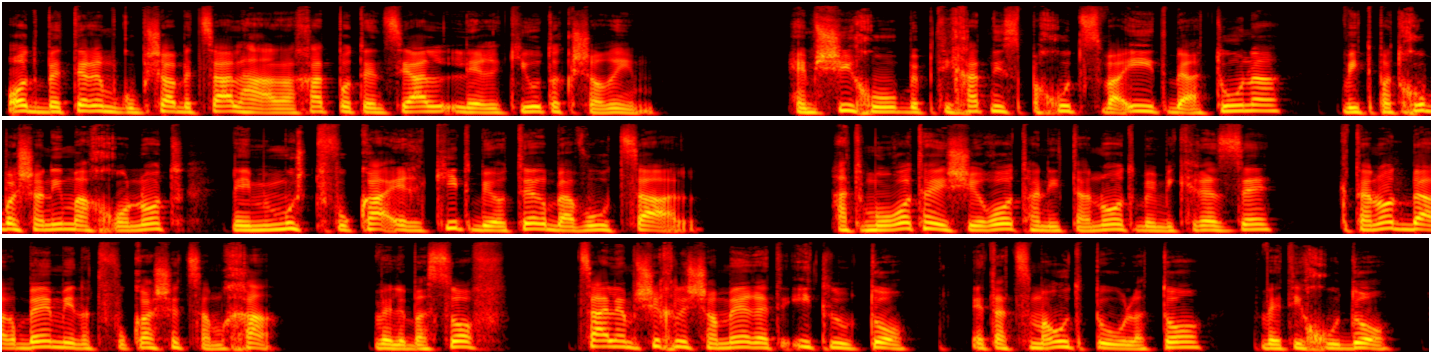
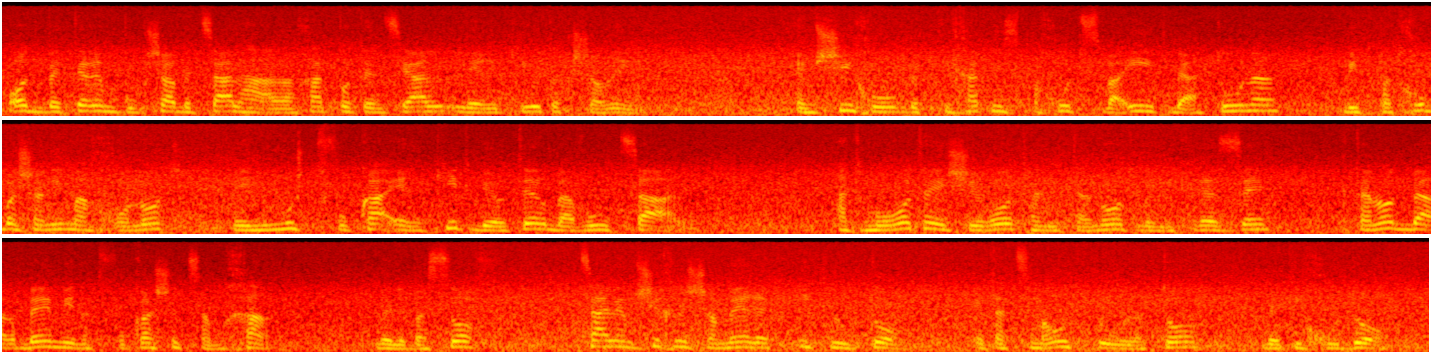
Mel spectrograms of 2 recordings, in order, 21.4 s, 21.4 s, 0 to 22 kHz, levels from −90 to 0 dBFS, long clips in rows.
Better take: first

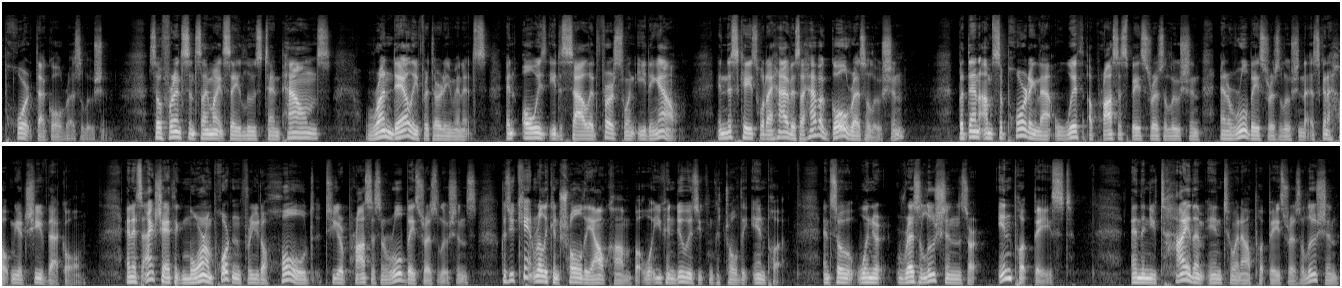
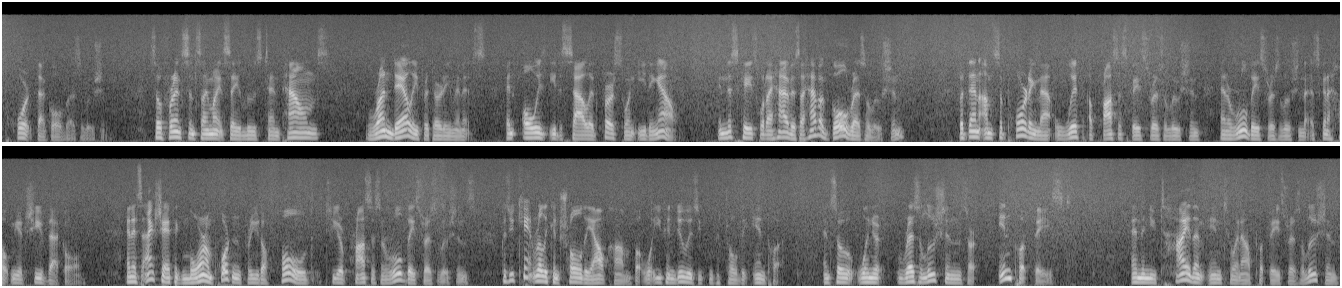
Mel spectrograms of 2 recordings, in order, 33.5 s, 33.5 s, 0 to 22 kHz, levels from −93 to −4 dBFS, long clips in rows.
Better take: first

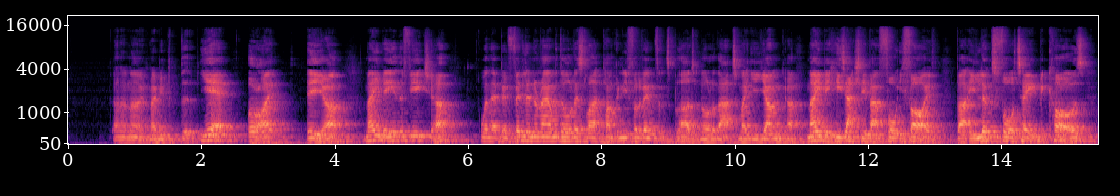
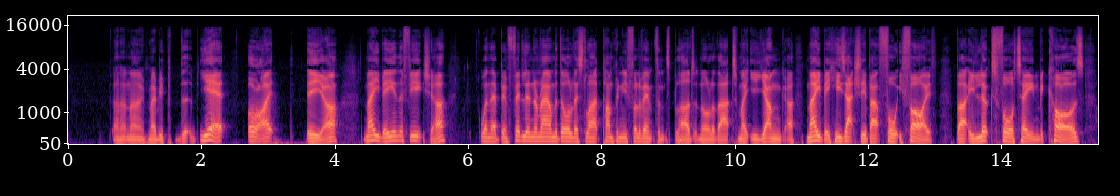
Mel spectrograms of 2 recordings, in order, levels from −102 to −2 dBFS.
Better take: second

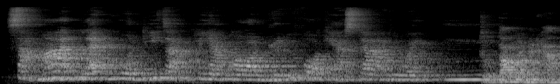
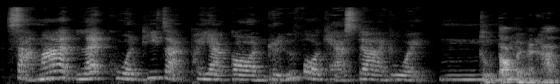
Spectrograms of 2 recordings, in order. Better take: second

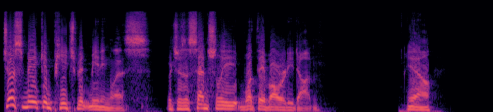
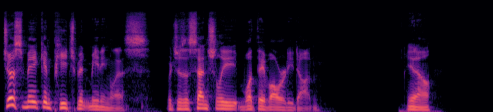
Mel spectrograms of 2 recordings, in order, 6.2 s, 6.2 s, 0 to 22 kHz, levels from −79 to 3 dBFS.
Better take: second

